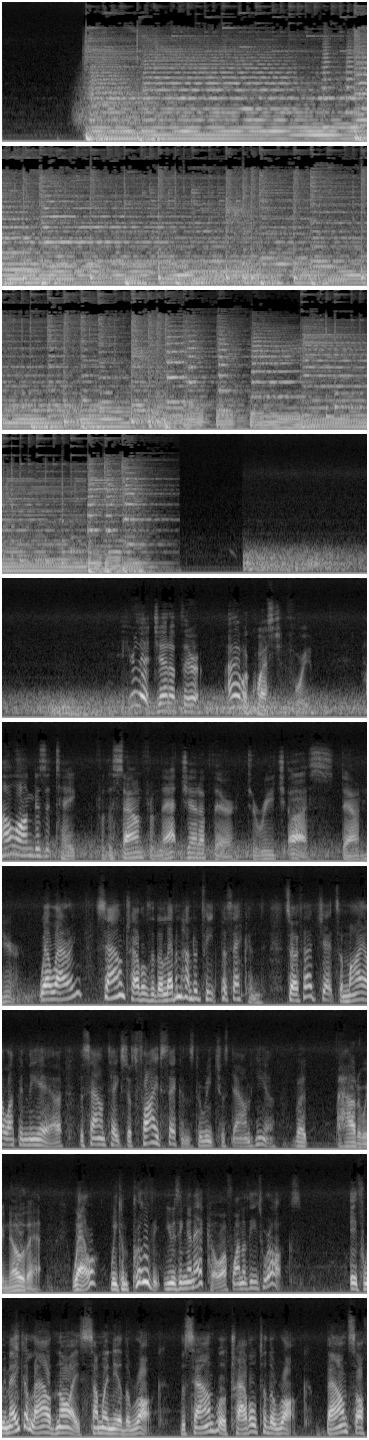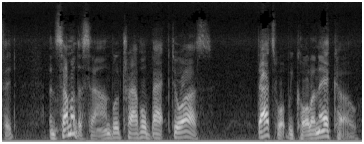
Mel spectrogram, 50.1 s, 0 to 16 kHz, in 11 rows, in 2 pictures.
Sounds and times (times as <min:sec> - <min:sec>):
Speech: 0:19.8 - 0:22.2, 0:22.8 - 0:50.1.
